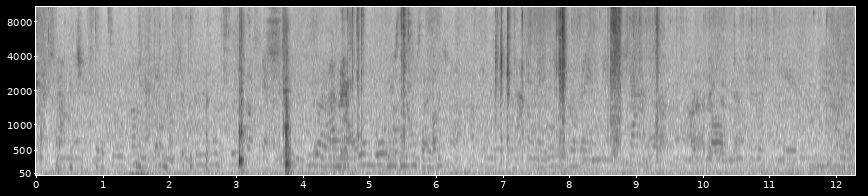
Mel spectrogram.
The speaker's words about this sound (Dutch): We vertrekken vanaf Utrecht Centraal. zaterdagmiddag is het rond half vier. En zo klinkt de stilte coupé.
